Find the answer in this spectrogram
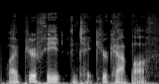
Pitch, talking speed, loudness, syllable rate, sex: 95 Hz, 300 wpm, -19 LUFS, 5.9 syllables/s, male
